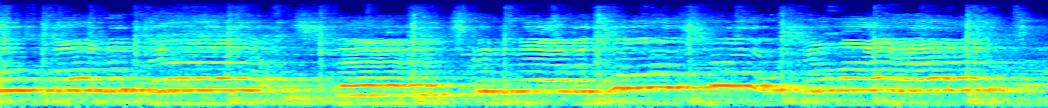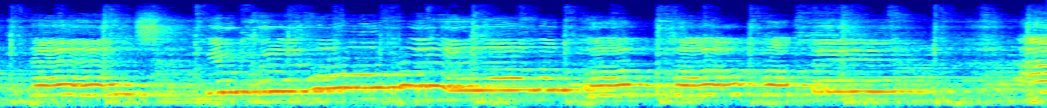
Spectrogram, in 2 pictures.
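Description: A young woman singing solo into a handheld microphone, holding long notes that step up and down in pitch, with no clear words.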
